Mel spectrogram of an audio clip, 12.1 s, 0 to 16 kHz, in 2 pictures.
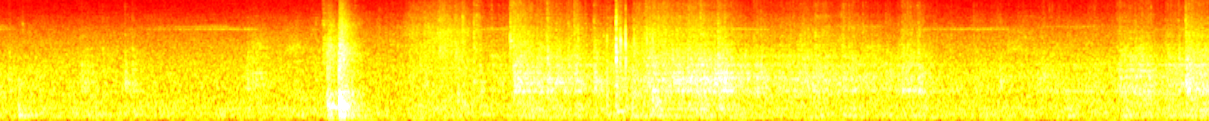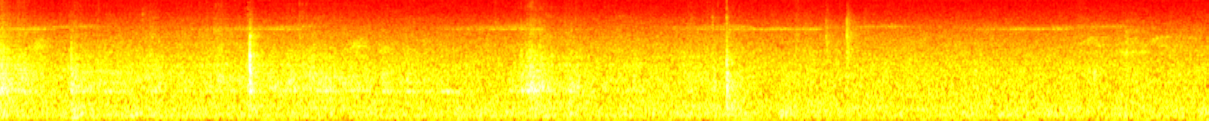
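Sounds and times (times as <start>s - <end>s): bamboo stakes rustling and clicking: 1.7s - 6.5s.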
